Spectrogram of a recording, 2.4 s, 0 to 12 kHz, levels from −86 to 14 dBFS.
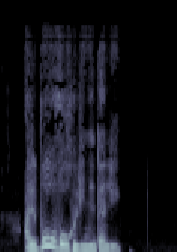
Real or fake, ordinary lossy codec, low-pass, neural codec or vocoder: fake; MP3, 48 kbps; 10.8 kHz; codec, 44.1 kHz, 2.6 kbps, SNAC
